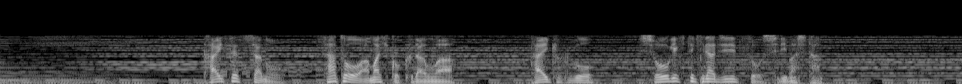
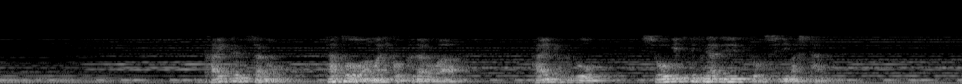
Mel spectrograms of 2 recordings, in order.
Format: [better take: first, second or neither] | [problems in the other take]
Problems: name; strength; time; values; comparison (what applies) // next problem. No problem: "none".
first | room echo; dies away in 0.9 s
